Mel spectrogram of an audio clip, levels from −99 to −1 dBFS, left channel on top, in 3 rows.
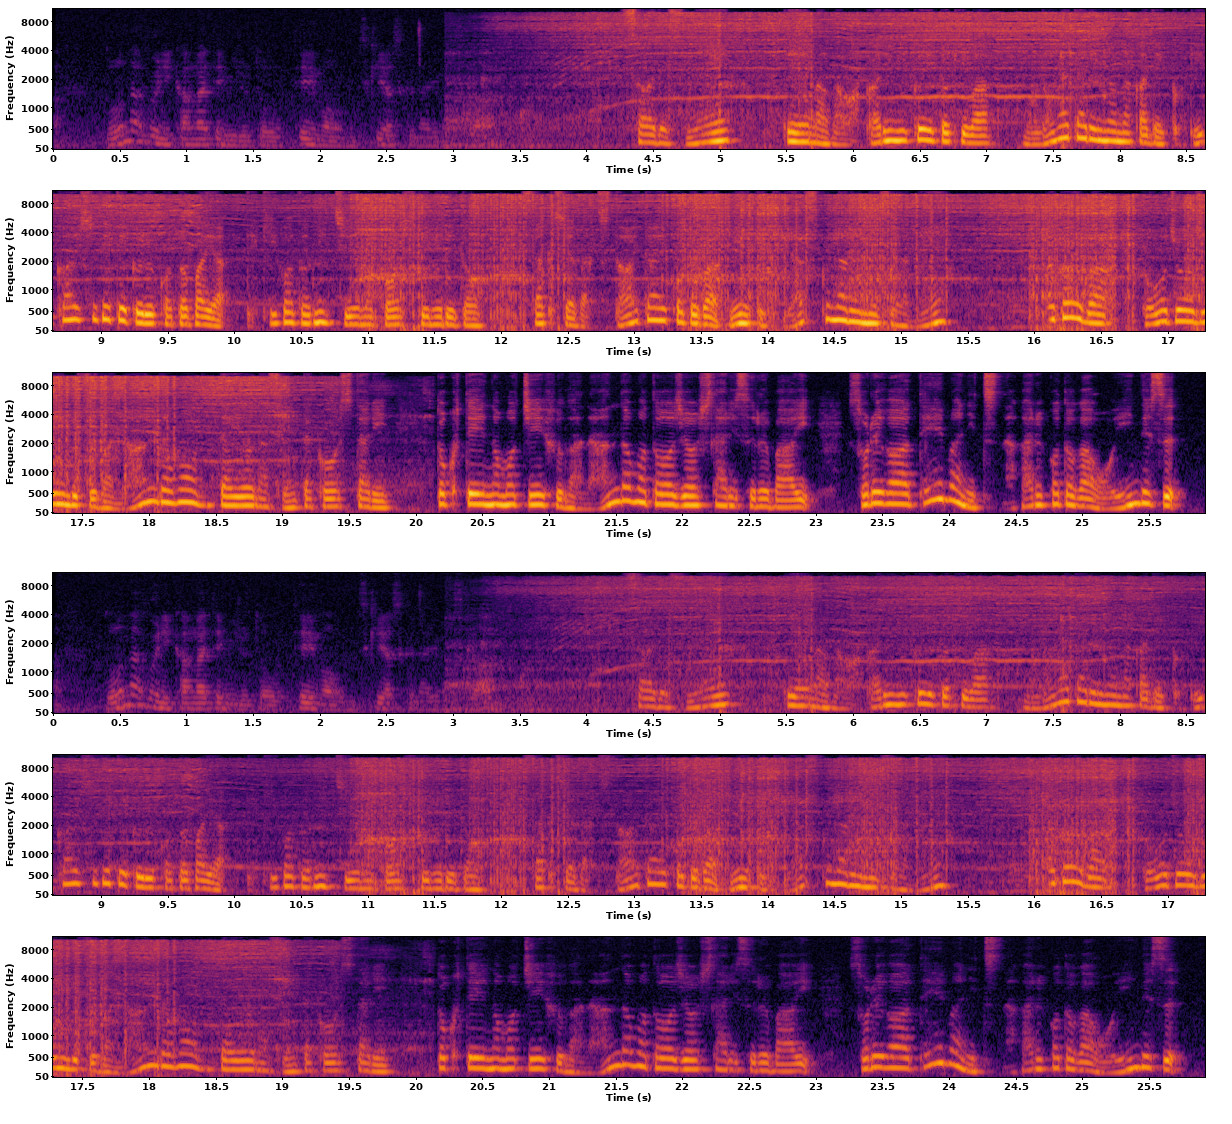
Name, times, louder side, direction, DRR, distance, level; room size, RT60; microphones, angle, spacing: voice 1, 0.0-3.4 15.8-16.1, right 1 dB, 65° right, 4.5 m, -53 dB
sound 1, 2.9-20.1, left 5 dB, 15° left, 0.5 m, -35 dB
voice 2, 4.3-5.1 5.5-15.4 16.1-19.9 20.2-23.0 23.3-25.7, left 8 dB, 75° left, 0.3 m, -25 dB
7.2 x 3.9 x 4.2 m
head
